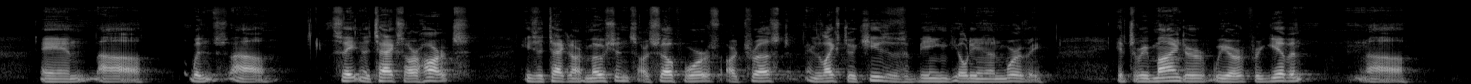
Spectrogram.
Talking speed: 140 wpm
